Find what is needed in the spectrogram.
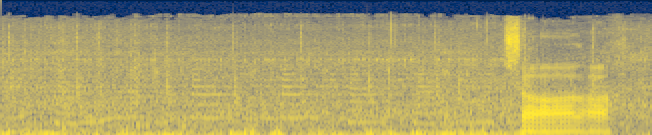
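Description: Wind rushing over the microphone and road noise from a moving motorcycle, a steady low rumble, with faint background music under it. A man's voice comes in near the end.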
